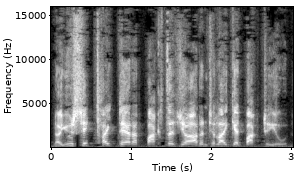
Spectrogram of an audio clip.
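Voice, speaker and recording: A man's voice: high-pitched, big pitch swings, a little fast, bright, forceful tone, exaggerated voice. A man playing an obliging, determined police officer in a vintage radio detective drama, courteous and official.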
